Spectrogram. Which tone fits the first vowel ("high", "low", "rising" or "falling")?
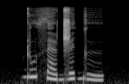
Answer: high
